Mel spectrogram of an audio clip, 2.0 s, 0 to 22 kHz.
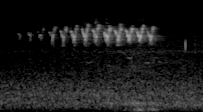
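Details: Palm Warbler singing in W. Lawrencetown, Nova Scotia, on April 25, 2020: a high, rapid trill of about a dozen quick notes over a second, growing louder toward the end, against a faint background hiss.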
